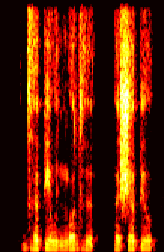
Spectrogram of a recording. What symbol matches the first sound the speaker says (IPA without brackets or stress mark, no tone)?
ɡʱ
